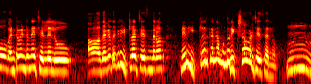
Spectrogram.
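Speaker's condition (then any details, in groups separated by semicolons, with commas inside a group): No condition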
